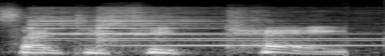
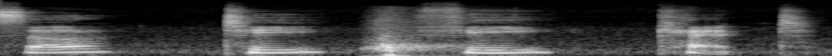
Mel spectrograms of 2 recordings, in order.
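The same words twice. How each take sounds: First: "certificate" as serti-fi-KATE; mispronunciation. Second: "Certificate" slowly as ser-ti-fi-ket; syllable by syllable. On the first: Teacher showing what it is not, mispronounced. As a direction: hit a full "kate" at the end of "certificate". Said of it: "It's not certificate". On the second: Teacher correcting students' last syllable, syllable by syllable. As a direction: end "Certificate" on a short "ket". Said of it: "Last syllable is ket". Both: Shown as a demonstration.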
